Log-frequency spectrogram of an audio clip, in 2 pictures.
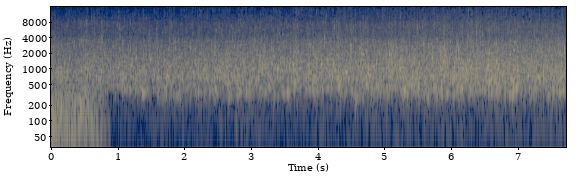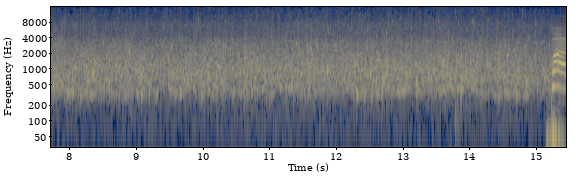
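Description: A pond pump keeps water trickling and splashing in a steady, continuous stream, moderately loud, with no voices over it.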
